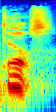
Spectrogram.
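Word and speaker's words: Kelce: like no it's pronounced Kel all right next one wait you you trying to get me to cut hold on it says according to their father Ed Kel's Kelsey it's pronounced one syllable kelse however tired of correcting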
